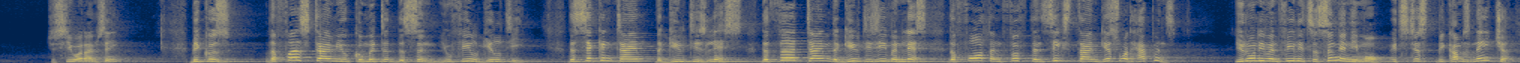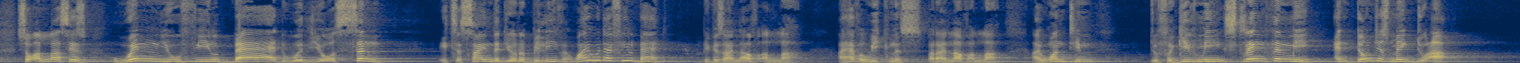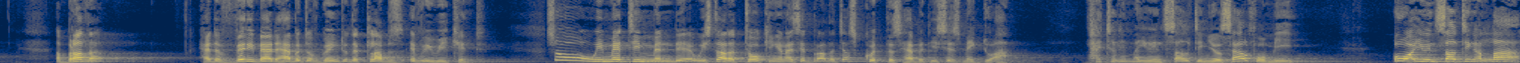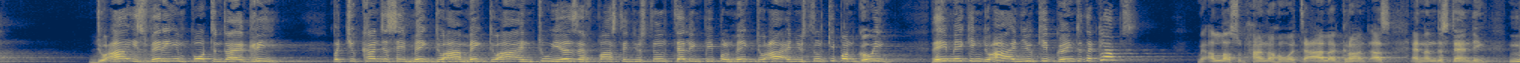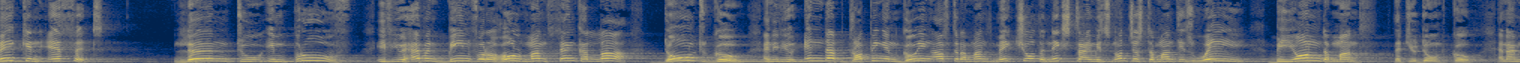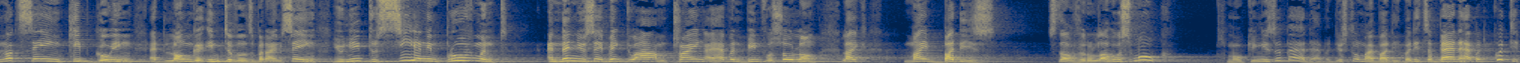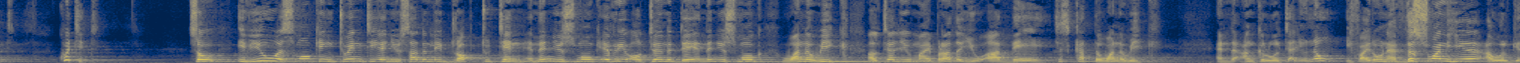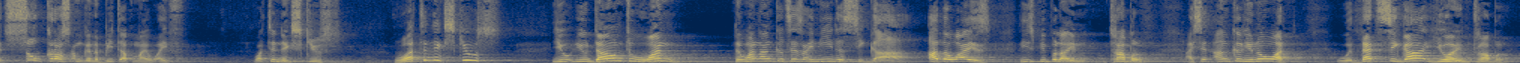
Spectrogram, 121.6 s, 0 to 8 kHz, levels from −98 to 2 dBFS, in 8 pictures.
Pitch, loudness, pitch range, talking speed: 235 Hz, -21 LUFS, 200-270 Hz, 200 wpm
